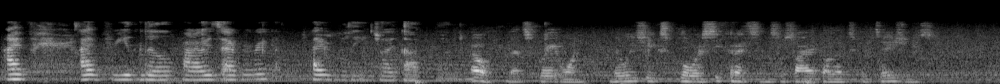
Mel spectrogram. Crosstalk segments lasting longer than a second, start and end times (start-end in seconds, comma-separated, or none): none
